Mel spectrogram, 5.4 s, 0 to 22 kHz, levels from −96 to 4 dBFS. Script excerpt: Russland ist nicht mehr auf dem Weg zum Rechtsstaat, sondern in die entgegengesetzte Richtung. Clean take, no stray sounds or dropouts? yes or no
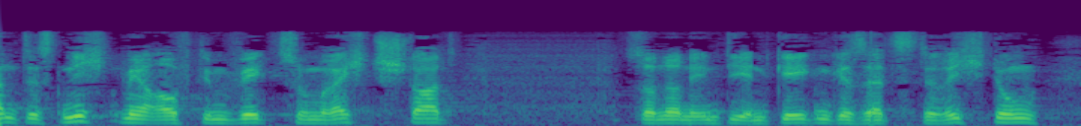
yes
